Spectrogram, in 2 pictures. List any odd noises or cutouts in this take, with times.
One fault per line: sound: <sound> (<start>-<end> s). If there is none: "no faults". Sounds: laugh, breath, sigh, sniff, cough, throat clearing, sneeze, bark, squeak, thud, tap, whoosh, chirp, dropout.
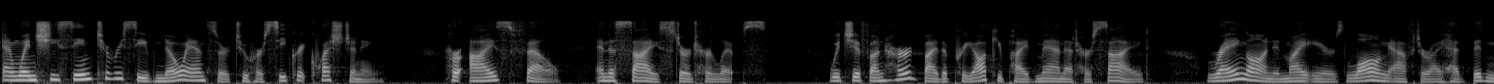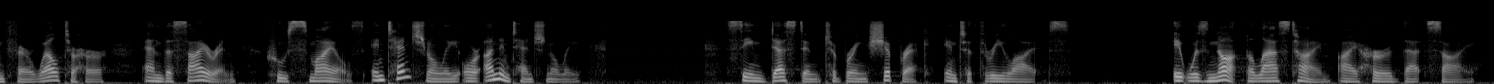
no faults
